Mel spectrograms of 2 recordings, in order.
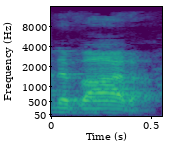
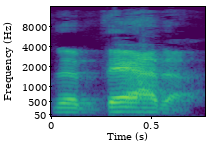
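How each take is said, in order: First: Nevada with a broad AH in the middle; stressed middle of Nevada like "father"; wrong pronunciation. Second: Nevada with a short flat A, as in "cat"; stressed middle of Nevada rhymes with "had"; local pronunciation. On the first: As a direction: say Nevada as nuh-VAH-duh. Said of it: "not Nevada". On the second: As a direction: say Nevada as nuh-VAD-uh. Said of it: "we really like it pronounced Nevada". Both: Shown as a demonstration.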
